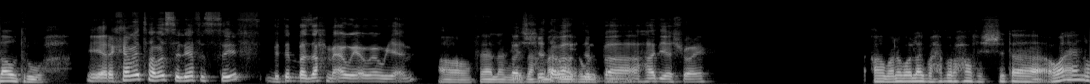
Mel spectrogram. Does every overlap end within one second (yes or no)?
no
